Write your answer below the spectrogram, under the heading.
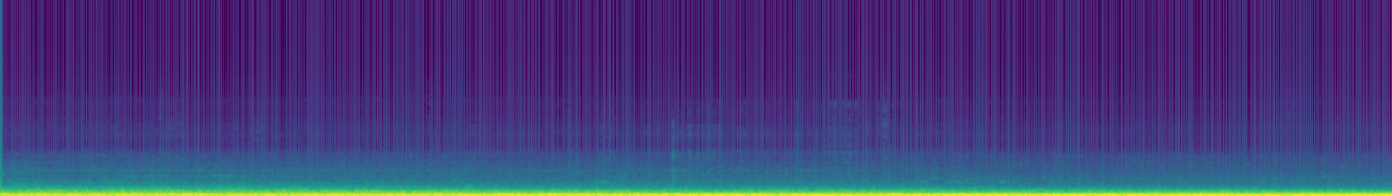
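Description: Steady cabin noise of a jet airliner in flight, heard from inside the cabin: an even, low rumble of the engines and airflow that does not change.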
